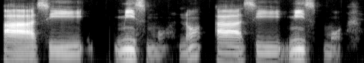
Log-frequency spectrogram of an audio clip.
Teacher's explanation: acentuación a sí mismo no a sí mismo entonces tenemos que la mayor fuerza la mayor intensidad de la voz recae en la segunda sílaba contando de derecha a izquierda por lo tanto esta es una palabra grave que no va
